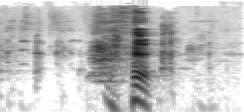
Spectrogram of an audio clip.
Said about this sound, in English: Do you ever have any dogs barking in your meetings?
